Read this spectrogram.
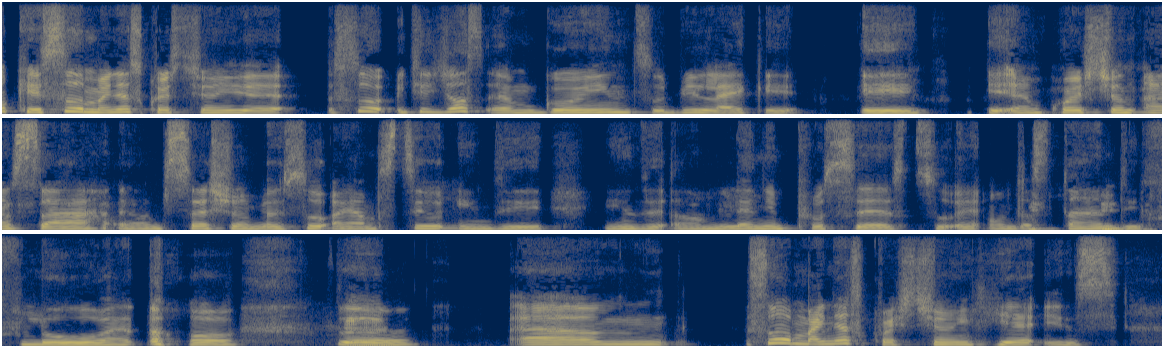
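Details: Adult woman who stutters and practices open stuttering, with syllable repetitions, long stops and word fillers, asking a question in a conversation; stuttering.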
